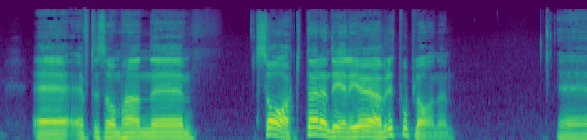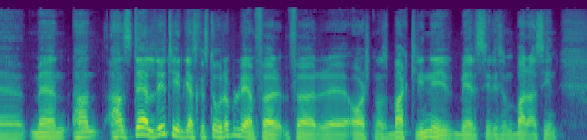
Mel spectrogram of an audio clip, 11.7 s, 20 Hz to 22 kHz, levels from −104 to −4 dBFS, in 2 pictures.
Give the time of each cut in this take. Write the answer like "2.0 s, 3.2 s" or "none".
none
